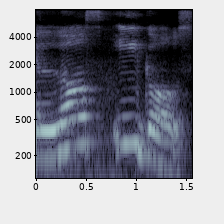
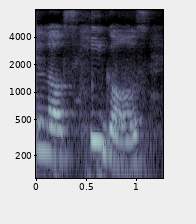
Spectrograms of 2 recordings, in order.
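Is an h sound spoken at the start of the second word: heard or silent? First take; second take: silent; heard. First: The h at the start is silent. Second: The h at the start is sounded. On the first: The speaker calls it right. "you say los eagles" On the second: The speaker calls it wrong. "You don't say los eagles"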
